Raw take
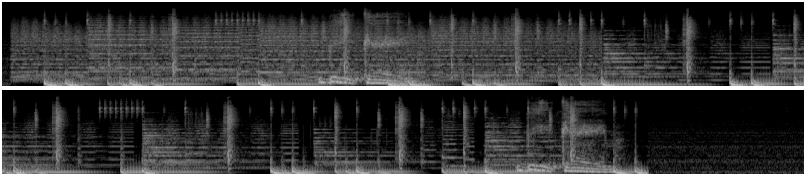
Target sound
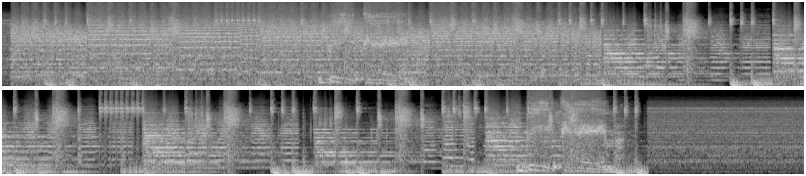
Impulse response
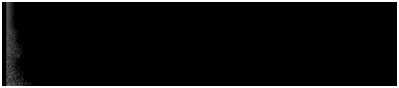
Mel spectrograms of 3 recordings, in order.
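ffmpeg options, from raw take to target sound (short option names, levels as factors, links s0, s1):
-filter_complex "[0:a]crystalizer=i=4:c=0,asplit=2[s0][s1];[s1]highpass=f=720:p=1,volume=56.2,asoftclip=type=tanh:threshold=0.944[s2];[s0][s2]amix=inputs=2:normalize=0,lowpass=f=7300:p=1,volume=0.501"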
